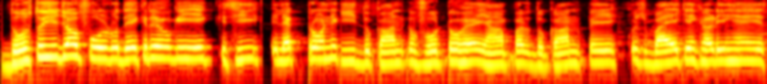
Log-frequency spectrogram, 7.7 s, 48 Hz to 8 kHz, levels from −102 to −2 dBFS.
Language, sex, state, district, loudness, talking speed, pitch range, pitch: Hindi, male, Uttar Pradesh, Etah, -18 LUFS, 195 wpm, 180-220 Hz, 200 Hz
